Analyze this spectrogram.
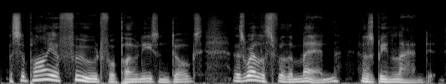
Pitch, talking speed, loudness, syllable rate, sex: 135 Hz, 230 wpm, -17 LUFS, 5.3 syllables/s, male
